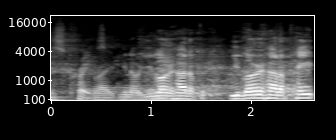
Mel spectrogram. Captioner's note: audience laughter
